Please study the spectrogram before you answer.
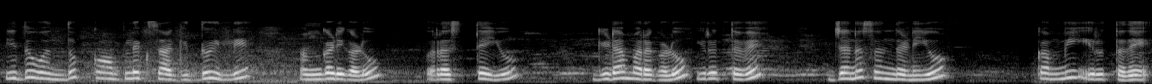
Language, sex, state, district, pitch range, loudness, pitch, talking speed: Kannada, female, Karnataka, Mysore, 230-280 Hz, -15 LUFS, 255 Hz, 60 wpm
